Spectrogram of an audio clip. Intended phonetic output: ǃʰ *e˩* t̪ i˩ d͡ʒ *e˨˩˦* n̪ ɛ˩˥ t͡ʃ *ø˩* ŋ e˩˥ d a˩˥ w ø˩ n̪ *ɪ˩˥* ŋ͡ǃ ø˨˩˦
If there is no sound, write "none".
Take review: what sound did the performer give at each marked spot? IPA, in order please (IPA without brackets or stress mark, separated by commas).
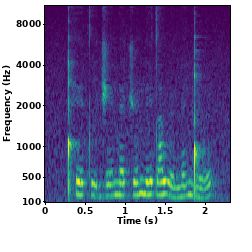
e˨˩˦, e˨˩˦, ø˩˥, ɛ˩˥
